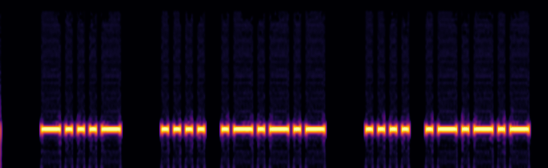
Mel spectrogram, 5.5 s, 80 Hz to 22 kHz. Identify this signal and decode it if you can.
Morse code, heard as a keyed tone, about 20 wpm, 1000 Hz. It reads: <BT> H. H.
